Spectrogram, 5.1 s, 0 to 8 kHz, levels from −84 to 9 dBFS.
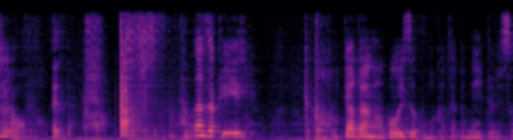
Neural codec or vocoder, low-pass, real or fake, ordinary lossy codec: codec, 16 kHz, 1 kbps, FunCodec, trained on Chinese and English, 50 frames a second; 7.2 kHz; fake; none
